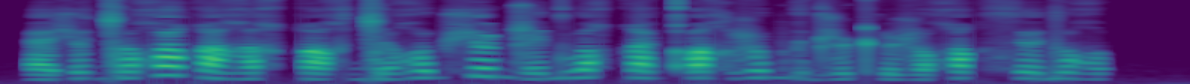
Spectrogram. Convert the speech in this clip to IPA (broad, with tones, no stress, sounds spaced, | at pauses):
æ˨ ʃ œ˧ ɡ͡ǀ ɵ˧ χ œ˦ q æ˨ ʁ i˨ χ q ɑ˨ χ ɡ͡ǀ y˨ ʁ u˧ b ʃ œ˦ ɖ͡ʐ e˨˦ d β u˦ χ q i˧ ɡ qʼ ɑ˦˨ χ ʐ o˦ b ɡ ø˨ d ʐ y˧ ʈʰ y˨ ʐ o˨ χ y˧ q s ø˧ d u˦˨ ʁ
